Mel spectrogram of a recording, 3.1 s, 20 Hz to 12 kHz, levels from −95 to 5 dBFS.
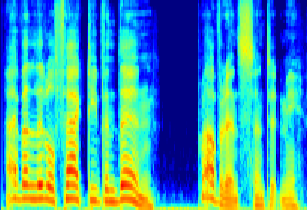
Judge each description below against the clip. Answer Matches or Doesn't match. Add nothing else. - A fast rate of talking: Matches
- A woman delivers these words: Doesn't match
